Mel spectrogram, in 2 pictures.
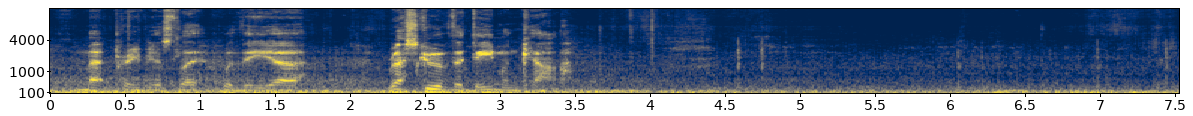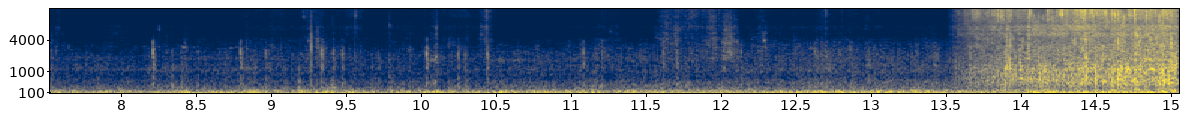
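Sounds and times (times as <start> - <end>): car cabin rumble: 0.0 - 15.0.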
